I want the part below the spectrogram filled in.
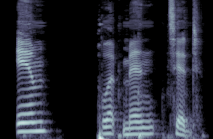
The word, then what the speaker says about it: implemented: Então, não é implemented. Esse Ted não é a sílaba tônica. Então, esse padrão de pronúncia se aplica. Então, vamos lá. Implemented. Implemented. M é a nossa sílaba tônica.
